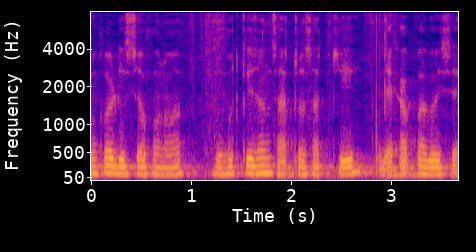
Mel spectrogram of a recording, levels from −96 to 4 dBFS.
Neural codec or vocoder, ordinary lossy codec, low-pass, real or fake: codec, 16 kHz, 16 kbps, FunCodec, trained on LibriTTS, 50 frames a second; none; none; fake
